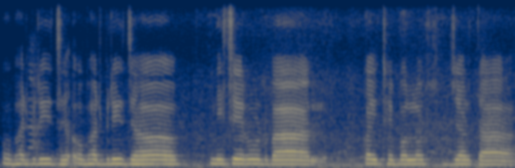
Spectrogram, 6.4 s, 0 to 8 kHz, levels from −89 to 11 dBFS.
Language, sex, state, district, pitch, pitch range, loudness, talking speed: Bhojpuri, female, Uttar Pradesh, Gorakhpur, 210 Hz, 200-215 Hz, -24 LUFS, 100 wpm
